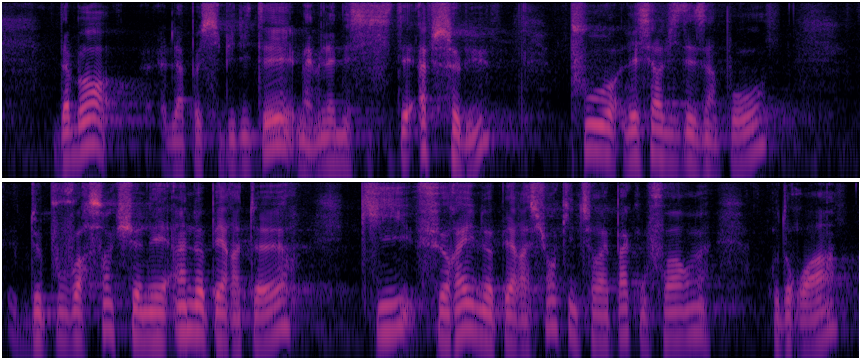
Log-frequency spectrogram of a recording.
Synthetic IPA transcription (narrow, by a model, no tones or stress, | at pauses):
d̪abɔʁlapɔsibilit̪emɛmlanesesi̥t̪eʔabsɔly | pʰuʁlesɛʁvisd̪ezɛ̃po | d̪əpuvwaʁsɑ̃ksjɔneʔɛ̃nɔpeʁat̪œʁ | kʲʰifəʁɛynɔpeʁasjɔ̃kʲinəsəʁɛpakɔ̃fɔʁm | od̪ʁwa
